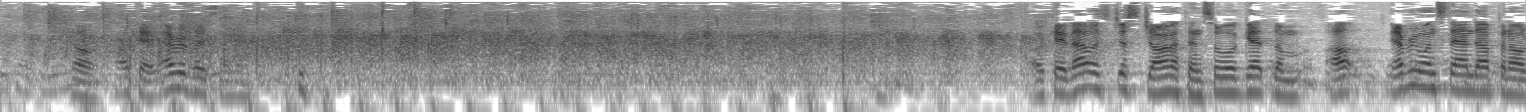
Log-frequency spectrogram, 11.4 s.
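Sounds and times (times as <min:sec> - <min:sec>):
round of applause: 0:00.0 - 0:08.4
speech: 0:00.5 - 0:02.7, 0:07.8 - 0:11.4.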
